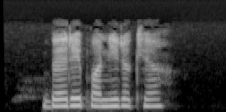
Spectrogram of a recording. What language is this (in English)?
Pahari-Potwari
